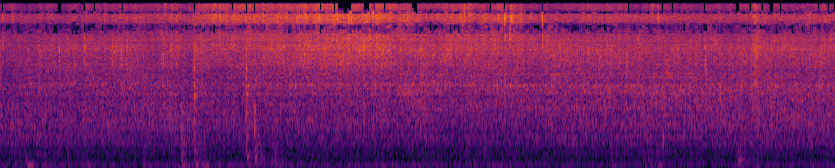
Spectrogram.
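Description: Store-bought vegetable mix with sweet corn stir-frying in a pan, a steady faint sizzle with a few soft scrapes and knocks as it is stirred, no talk.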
